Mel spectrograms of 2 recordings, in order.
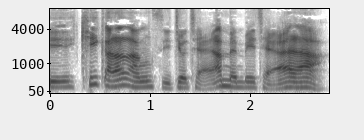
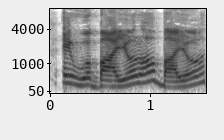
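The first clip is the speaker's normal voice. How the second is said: loud high yelp, then slow drawn bio; mock shock; 5 semitones higher, 6 dB louder, slower than usual. Real, not acted. Reacting to a friend's dirty joke, mock-shocked yelp. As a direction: fake gasp, then drag out bio.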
